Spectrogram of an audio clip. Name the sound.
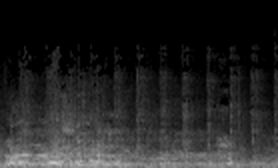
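crowd chatter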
